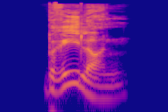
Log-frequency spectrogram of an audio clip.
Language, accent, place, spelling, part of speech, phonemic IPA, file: German, Germany, Berlin, Brilon, proper noun, /ˈbʁiːlɔn/, De-Brilon.ogg
- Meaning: a town in North Rhine-Westphalia, Germany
